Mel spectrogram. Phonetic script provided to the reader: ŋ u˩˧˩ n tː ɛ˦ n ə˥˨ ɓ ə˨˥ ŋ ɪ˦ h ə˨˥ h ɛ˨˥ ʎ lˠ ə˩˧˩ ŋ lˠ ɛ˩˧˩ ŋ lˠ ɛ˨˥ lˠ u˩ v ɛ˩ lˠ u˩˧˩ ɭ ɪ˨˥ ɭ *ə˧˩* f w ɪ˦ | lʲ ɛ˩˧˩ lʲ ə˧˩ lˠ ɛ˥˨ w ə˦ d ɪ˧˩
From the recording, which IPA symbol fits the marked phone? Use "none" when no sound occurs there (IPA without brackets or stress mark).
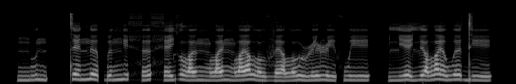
ɪ˧˩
